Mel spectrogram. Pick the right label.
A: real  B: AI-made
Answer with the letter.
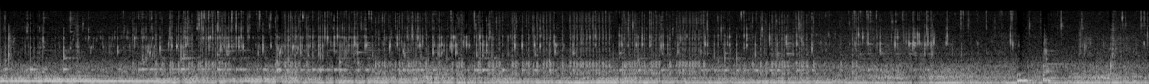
A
